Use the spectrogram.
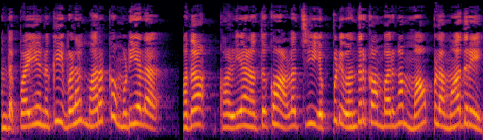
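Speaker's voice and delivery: usual speaking voice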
